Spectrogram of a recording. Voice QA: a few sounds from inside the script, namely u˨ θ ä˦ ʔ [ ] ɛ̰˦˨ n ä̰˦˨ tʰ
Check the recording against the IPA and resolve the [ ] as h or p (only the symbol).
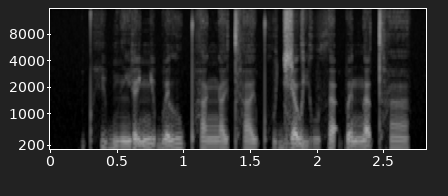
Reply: p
